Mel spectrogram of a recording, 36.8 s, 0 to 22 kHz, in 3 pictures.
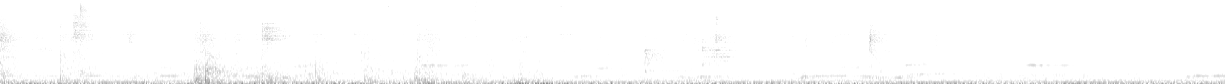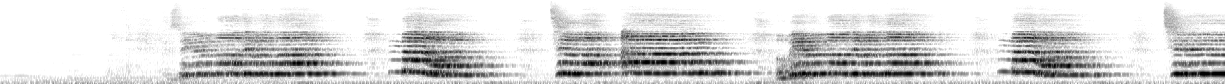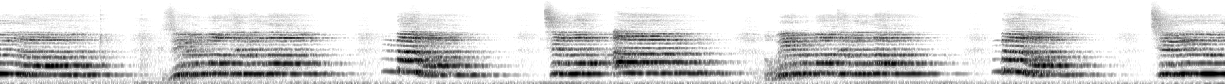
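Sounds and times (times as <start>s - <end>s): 
choir singing high harmony: 13.3s - 36.7s.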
